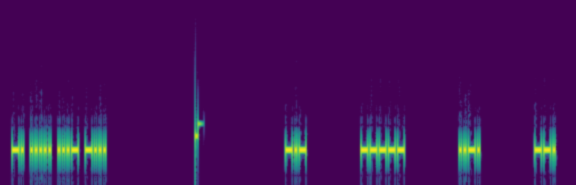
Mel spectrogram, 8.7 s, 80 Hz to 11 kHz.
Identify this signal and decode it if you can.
Morse code, heard as a keyed tone, about 36 wpm, spaced as for 15 wpm, 700 Hz. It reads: N5VB K0FG
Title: USA Call Signs - 4 Characters - 8x Character Spacing - 35wpm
